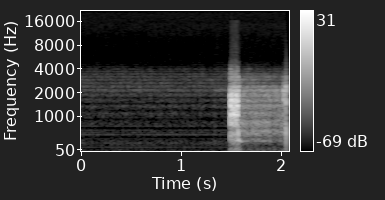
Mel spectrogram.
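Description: Dead silence, then about one and a half seconds in a police two-way radio transmission cuts in with a short, sharp burst, followed by a quieter open channel.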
